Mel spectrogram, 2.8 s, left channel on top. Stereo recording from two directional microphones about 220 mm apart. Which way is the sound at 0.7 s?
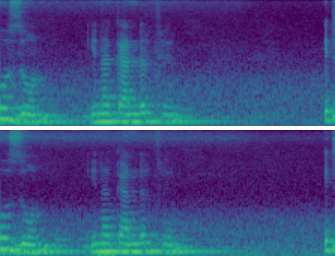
5° left (ahead or behind).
